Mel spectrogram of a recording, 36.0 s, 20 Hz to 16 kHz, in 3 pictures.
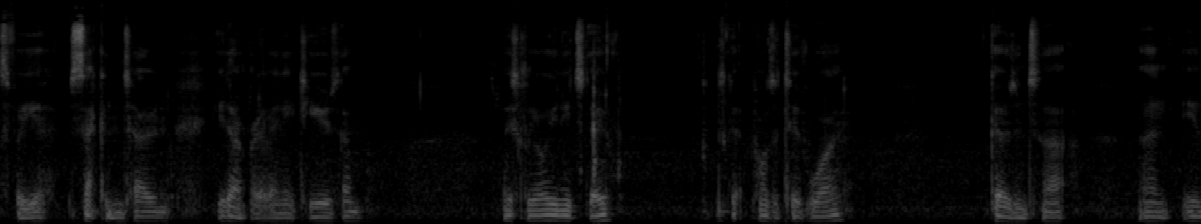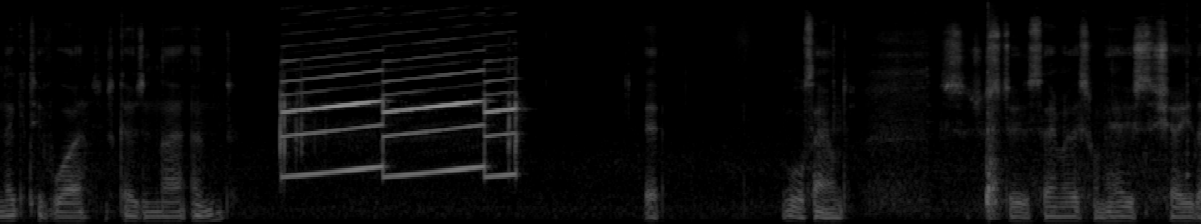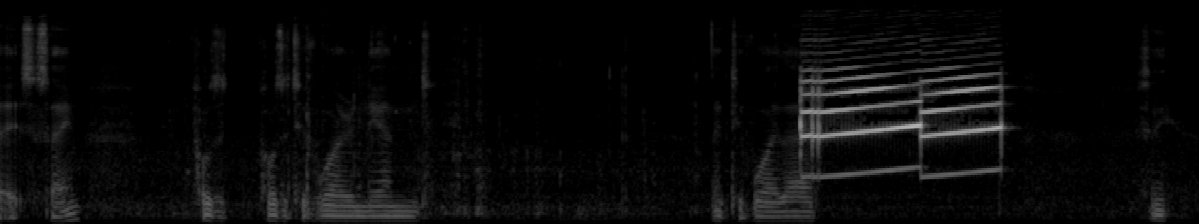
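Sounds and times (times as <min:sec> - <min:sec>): fire alarm sweep tone: 0:14.8 - 0:17.2, 0:32.0 - 0:34.2.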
